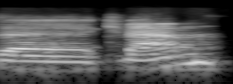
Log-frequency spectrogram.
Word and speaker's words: Kvaen: I mean, if you want to say it in like the exact correct way, it's Kvaen. Okay. Kvaen.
